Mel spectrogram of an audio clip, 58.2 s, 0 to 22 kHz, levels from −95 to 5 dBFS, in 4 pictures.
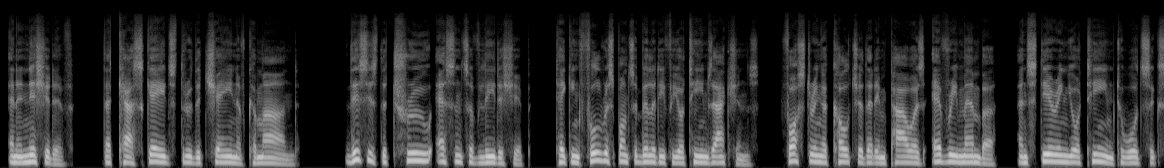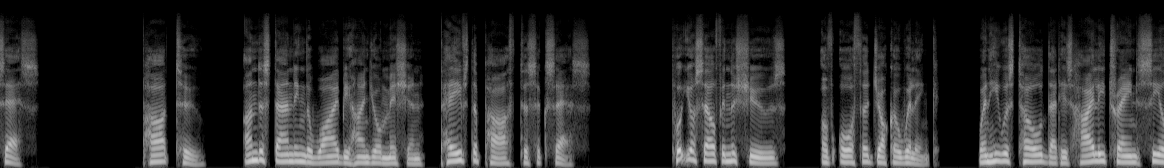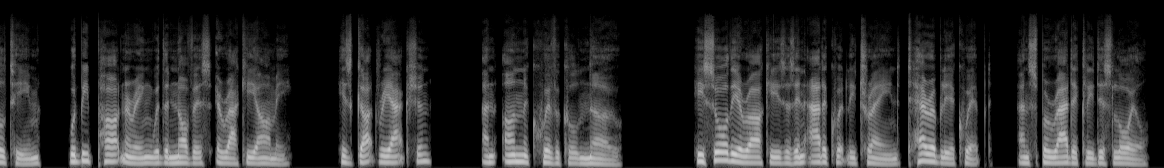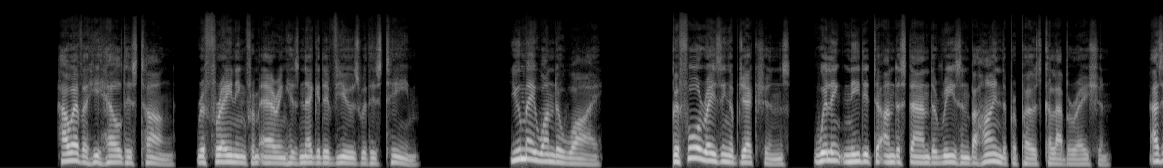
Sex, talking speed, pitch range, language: male, 130 wpm, 125-160 Hz, English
